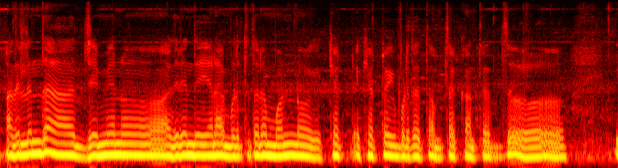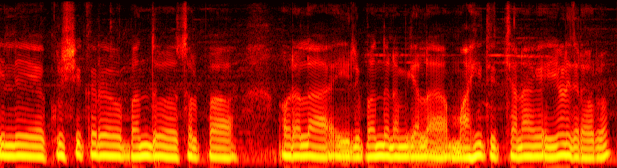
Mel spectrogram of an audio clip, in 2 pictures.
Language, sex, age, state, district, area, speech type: Kannada, male, 45-60, Karnataka, Bellary, rural, spontaneous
